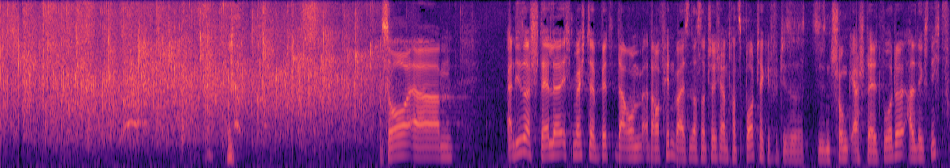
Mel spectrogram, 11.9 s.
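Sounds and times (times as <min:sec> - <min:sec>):
crowd applause: 0:00.0 - 0:04.9
speech: 0:02.8 - 0:03.1, 0:04.8 - 0:11.8.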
